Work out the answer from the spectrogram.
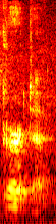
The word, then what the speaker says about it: Goethe: It looks like go with they or go with thee or whatever, but it's pronounced Goethe.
